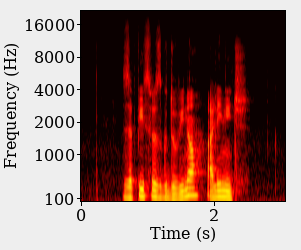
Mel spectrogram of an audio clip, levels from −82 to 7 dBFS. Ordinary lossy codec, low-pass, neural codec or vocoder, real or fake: none; 19.8 kHz; vocoder, 44.1 kHz, 128 mel bands, Pupu-Vocoder; fake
